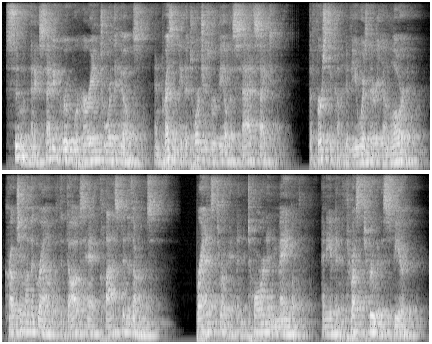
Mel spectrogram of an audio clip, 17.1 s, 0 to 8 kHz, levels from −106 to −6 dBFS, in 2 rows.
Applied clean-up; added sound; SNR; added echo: none; none; none; reverberation time 0.9 s.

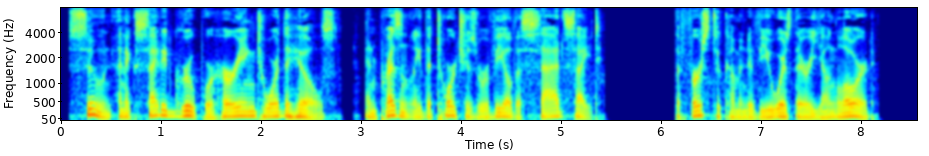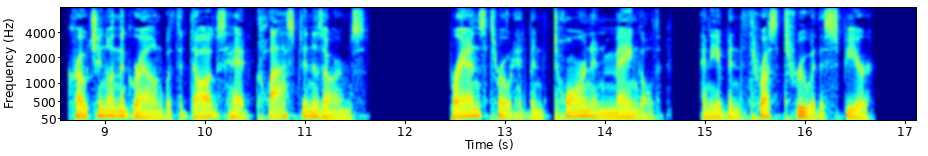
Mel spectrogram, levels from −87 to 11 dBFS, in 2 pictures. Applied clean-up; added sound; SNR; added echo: none; none; none; none.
